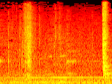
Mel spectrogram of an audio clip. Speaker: there did you hear that click that means we are timed right at top dead center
